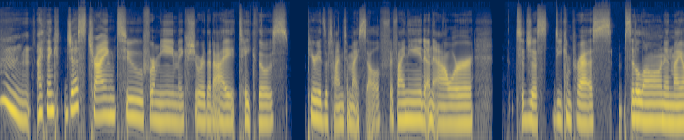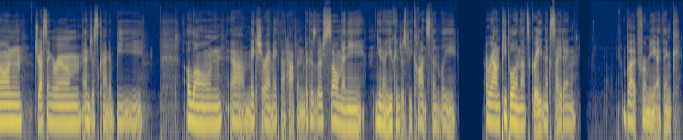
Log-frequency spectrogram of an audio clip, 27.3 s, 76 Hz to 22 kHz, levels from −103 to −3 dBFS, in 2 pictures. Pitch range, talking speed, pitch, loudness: 155-180 Hz, 155 wpm, 165 Hz, -23 LUFS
